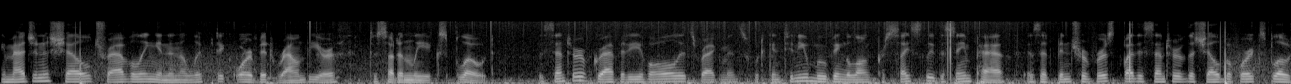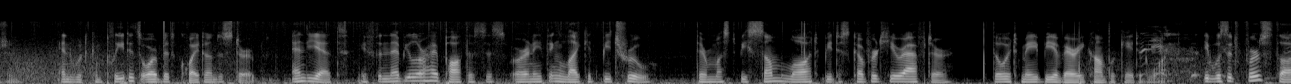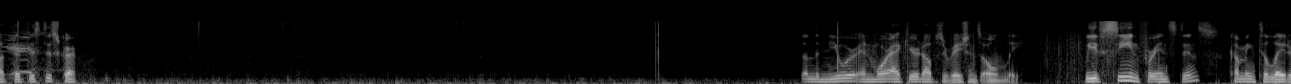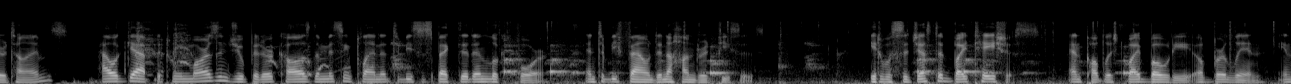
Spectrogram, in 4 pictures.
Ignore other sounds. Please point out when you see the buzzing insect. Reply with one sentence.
You can't hear the buzzing insect here.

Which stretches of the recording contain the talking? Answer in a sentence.
You can hear the talking from 0.0 to 26.6 s, from 33.8 to 36.0 s, from 36.6 to 46.2 s and from 47.2 to 51.6 s.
